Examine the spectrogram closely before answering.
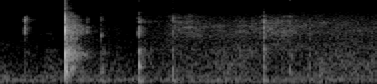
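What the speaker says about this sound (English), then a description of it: "Notice my good typing right there" Quiet, close clicks of typing on a computer keyboard, a few scattered keystrokes with short gaps, faint and sparse over a low background.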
